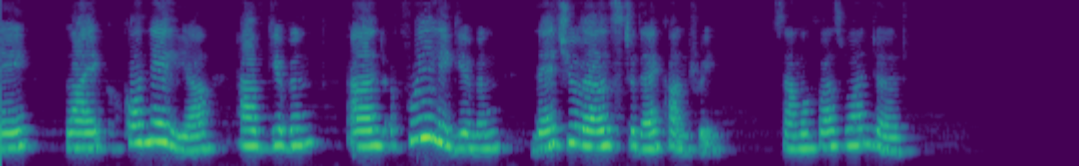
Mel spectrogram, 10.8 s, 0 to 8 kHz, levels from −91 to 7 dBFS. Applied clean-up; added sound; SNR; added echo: none; none; none; reverberation time 0.3 s.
